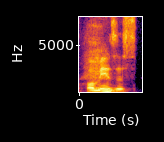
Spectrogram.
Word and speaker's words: Hormesis: Habe ich das richtig ausgesprochen? Hormesis, ne? – Genau, Hormesis, ja.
